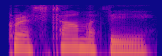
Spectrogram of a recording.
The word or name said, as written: chrestomathic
